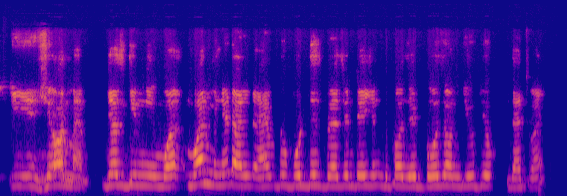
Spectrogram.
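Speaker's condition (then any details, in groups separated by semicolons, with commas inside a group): Motor neurone disease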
